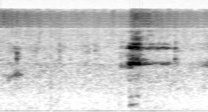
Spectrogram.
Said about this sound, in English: Sipping water. ASMR time. So good.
